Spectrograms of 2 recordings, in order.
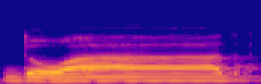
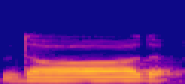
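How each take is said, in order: First: The letter is light, with an open mouth. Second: The letter is heavy, with rounded lips. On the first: The speaker calls it wrong. "মুখটা ফাঁকা হয়ে গেল" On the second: The speaker calls it right. "মুখটা একবারে দেখেন গোলেই আছে"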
